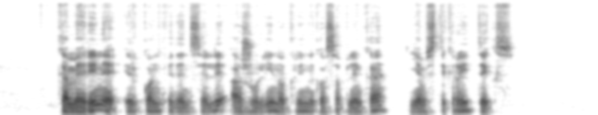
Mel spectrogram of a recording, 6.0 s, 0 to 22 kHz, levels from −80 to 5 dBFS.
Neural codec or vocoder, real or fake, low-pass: none; real; 19.8 kHz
